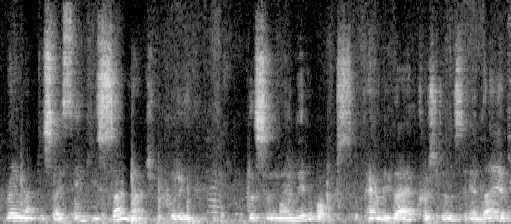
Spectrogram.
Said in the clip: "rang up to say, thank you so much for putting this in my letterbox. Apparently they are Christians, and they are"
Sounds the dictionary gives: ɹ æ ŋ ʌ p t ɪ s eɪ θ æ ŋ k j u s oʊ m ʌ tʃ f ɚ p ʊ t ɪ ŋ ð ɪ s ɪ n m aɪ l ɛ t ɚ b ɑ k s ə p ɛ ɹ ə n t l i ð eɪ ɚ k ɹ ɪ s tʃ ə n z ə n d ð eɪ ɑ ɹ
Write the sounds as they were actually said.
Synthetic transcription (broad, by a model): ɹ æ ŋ ʌ p t ɪ s eɪ θ æ ŋ k j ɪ s oʊ m ʌ tʃ f ɚ p ʊ t ɪ ŋ ð ɪ s ɪ n m aɪ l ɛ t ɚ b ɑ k s ə p ɛ ɹ ə n t l i ð eɪ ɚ k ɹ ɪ s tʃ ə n z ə n ð eɪ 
